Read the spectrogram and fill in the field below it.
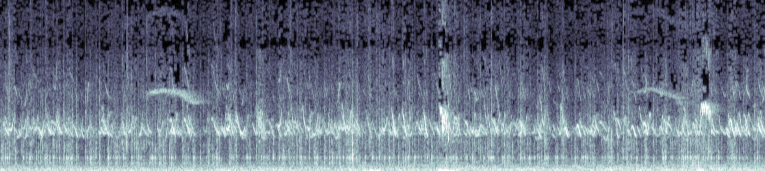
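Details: Chorus of chicken chirping from colour chickens: many shrill, quick peeps overlapping without pause, a few sharper louder notes standing out near the middle and end, over low rumbling background noise.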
